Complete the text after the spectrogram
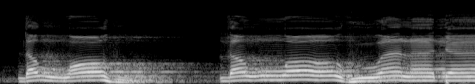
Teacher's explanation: lam jalalah yang didahului fathah pada huruf dal, maka kita baca tafkim. Dallahu walada, da 2 harokat kita panjangkan.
